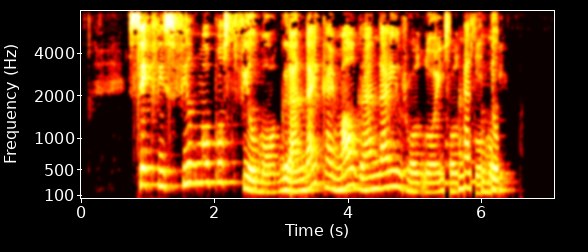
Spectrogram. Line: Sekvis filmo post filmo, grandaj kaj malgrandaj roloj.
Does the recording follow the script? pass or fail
fail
